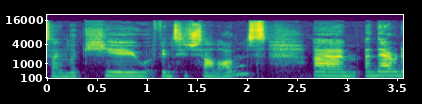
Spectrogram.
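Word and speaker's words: Le Keux: It's L-E and then a separate word, K-E-U-X. So LeQ Vintage Salons.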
